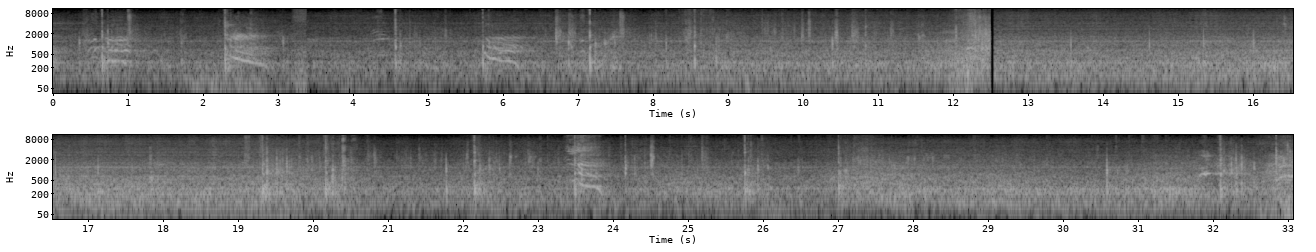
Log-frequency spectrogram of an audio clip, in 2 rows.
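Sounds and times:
racket striking tennis ball: 0:19.2 - 0:20.6, 0:31.8 - 0:33.0.

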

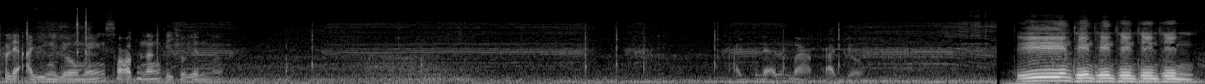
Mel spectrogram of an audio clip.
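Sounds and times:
small electric gear motor whining: 0:03.1 - 0:06.6.

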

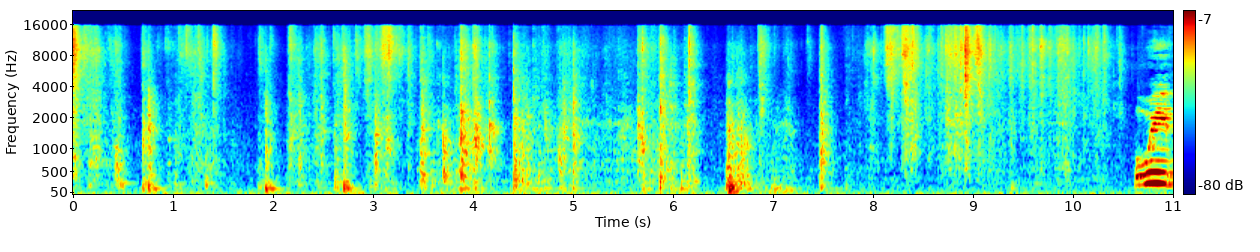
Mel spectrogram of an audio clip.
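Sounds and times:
wrappers crinkling and tearing: 0:00.0 - 0:06.3, 0:07.8 - 0:11.0.

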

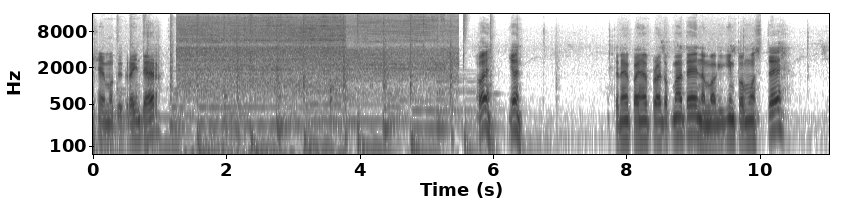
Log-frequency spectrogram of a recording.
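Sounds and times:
angle grinder cutting pipe: 0:01.2 - 0:05.5.

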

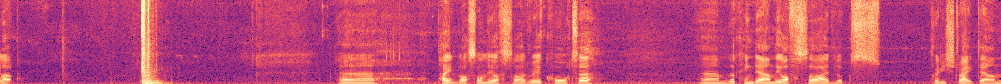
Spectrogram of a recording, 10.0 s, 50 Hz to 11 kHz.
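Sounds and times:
car tailgate slammed shut: 0:01.4 - 0:01.9.

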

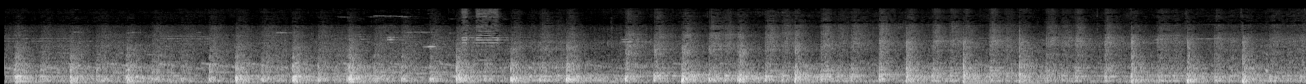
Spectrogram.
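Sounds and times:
steady drumbeat: 0:00.0 - 0:13.0.

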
